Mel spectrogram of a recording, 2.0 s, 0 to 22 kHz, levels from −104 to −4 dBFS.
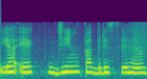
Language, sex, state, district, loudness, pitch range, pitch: Hindi, female, Jharkhand, Palamu, -14 LUFS, 240-265 Hz, 255 Hz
